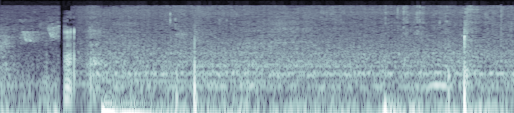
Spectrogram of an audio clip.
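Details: Giant honey bee swarm at a wild nest during honey harvesting, one of four nests: low steady droning hum throughout, with a few sharp knocks and handling noises.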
